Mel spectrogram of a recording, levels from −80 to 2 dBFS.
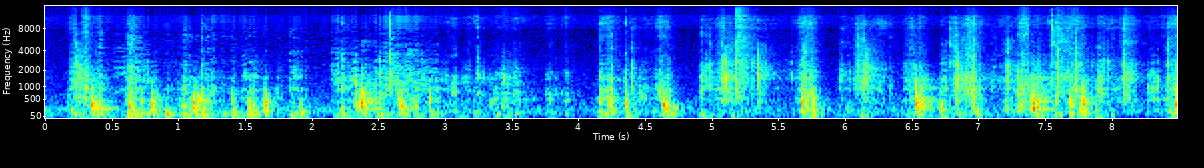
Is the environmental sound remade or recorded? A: remade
